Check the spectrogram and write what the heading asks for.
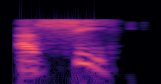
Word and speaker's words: así: Either way, a very useful little word in Spanish is one word for like that or that way, which is así. Así, which is spelled A-S-I, and it has an accent over the I.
